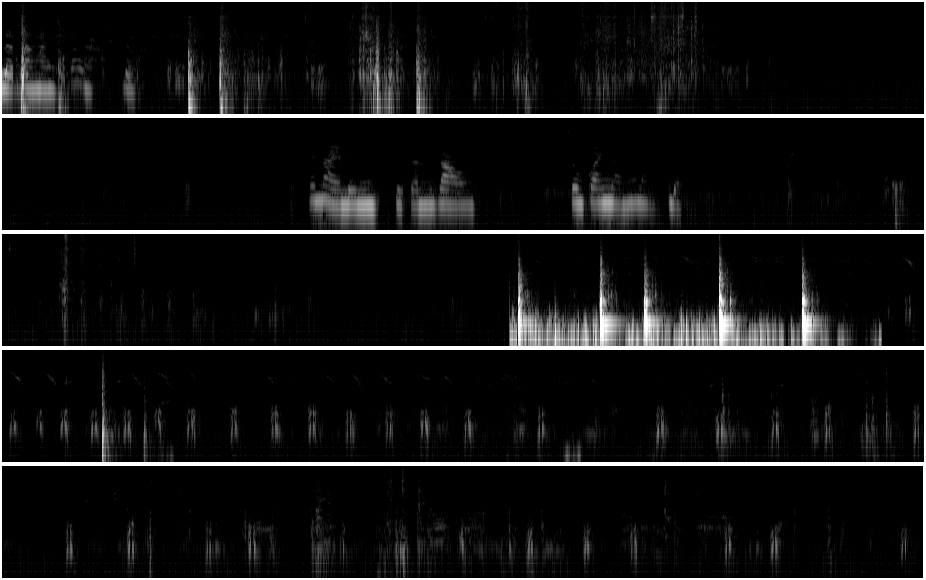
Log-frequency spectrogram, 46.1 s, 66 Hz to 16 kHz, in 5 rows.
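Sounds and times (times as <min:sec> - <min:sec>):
tool knocking on wood: 0:23.5 - 0:26.9
chicken clucking: 0:36.7 - 0:46.0.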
